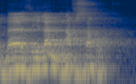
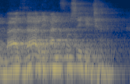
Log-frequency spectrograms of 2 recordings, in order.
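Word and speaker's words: باذلا نفسه: Ini kemarin saya putar otak nih, bacanya gimana nih depan bazilan, ternyata bacanya bazilan nafsahu. Kemarin saya baca bazali anfusihi.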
